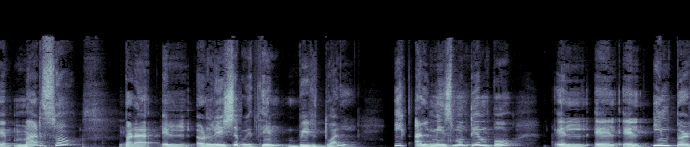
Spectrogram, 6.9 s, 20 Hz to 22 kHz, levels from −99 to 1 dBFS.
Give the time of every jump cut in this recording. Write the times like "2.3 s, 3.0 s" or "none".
1.2 s, 1.6 s, 2.4 s, 4.0 s, 5.5 s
